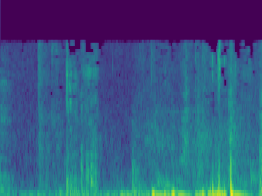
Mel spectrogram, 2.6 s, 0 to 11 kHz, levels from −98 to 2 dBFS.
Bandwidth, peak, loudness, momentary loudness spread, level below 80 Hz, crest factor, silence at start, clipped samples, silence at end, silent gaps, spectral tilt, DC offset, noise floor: 5.8 kHz; -2 dBFS; -32 LUFS; 21 LU; -26 dBFS; 20 dB; 0 s; under 0.1%; 0 s; none; -9.5 dB/octave; under 0.1%; -45 dBFS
